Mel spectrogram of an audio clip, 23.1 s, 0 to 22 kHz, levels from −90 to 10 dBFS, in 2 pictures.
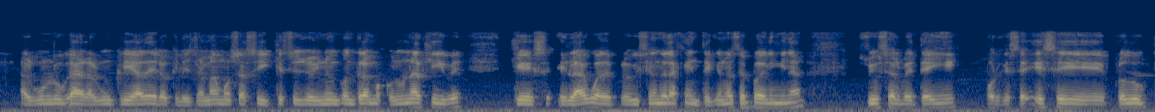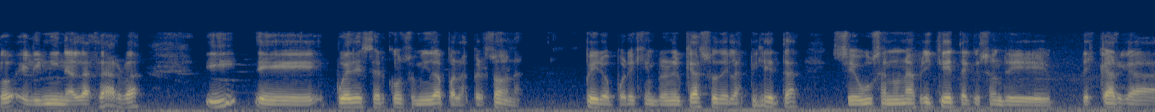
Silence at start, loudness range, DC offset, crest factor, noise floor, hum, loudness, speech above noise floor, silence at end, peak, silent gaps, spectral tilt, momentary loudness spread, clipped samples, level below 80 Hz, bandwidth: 0.15 s; 2 LU; under 0.1%; 18 dB; -48 dBFS; none; -30 LUFS; 19 dB; 0 s; -12 dBFS; none; -5 dB/octave; 8 LU; under 0.1%; -52 dBFS; 8.2 kHz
